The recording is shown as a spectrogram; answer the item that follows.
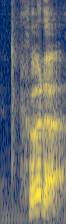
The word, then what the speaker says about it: Coulda: the crazy pronunciation of CA Shoulda Woulda how do we get CA from could of or Shoulda from should have or what of from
